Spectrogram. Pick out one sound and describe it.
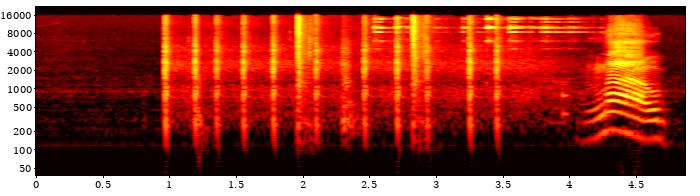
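A rifle fires a quick burst of shots.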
